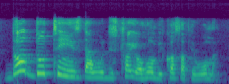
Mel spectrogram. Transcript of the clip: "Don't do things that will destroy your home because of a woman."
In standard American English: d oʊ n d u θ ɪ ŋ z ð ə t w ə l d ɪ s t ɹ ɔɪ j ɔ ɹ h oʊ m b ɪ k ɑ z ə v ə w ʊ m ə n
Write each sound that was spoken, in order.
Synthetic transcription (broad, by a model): d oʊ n d u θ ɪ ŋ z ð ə t w ə l d ɪ s t ɹ ɔɪ j ɔ h oʊ m b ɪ k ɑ s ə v ə w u m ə n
